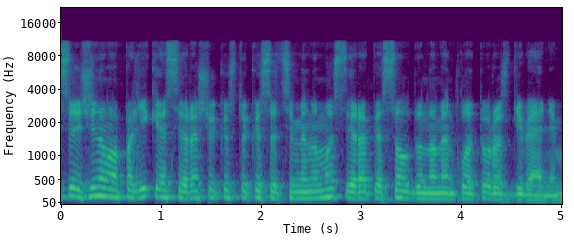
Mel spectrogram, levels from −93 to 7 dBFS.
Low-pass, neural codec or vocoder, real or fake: 10.8 kHz; vocoder, 44.1 kHz, 128 mel bands every 256 samples, BigVGAN v2; fake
